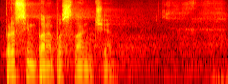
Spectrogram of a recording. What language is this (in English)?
Czech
